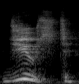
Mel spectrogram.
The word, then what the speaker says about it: Juste: They are, at the top, Leon, Sonia, Trevor, Christopher, Simon, Juiced, Juste, just with an E at the end. Juiced is how you pronounce it.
